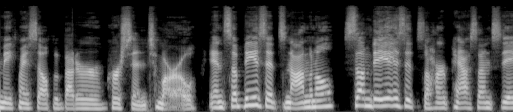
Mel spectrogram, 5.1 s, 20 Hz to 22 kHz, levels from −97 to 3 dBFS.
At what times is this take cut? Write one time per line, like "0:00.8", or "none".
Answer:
0:01.0
0:02.0
0:03.4
0:04.2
